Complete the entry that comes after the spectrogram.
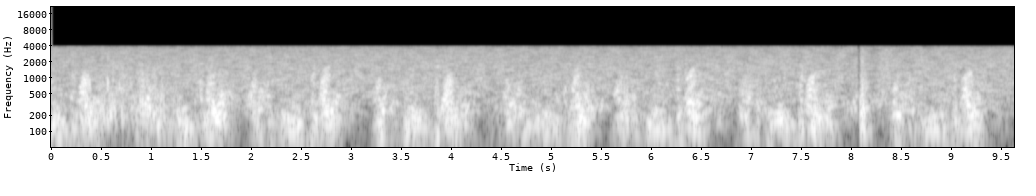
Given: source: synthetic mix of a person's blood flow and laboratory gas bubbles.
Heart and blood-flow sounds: Doppler ultrasound of blood flow; precordium
0.34-0.42 s: bubbles
0.49-1.17 s: bubbles
From the record:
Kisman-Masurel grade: 212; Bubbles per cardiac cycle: several, 3 to 8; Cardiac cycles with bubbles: 1 to 10%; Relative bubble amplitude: moderate (0.250 to 0.450); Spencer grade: 1 (occasional bubble signal discernible with the cardiac motion signal, with majority of cardiac periods free of bubbles); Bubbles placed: anywhere in the cardiac cycle

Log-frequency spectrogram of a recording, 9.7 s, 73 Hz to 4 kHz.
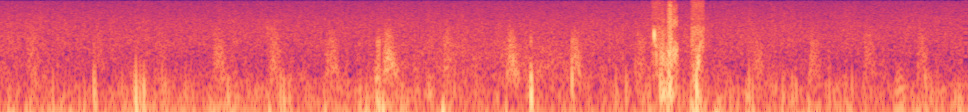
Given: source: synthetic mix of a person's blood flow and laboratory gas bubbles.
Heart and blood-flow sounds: Doppler ultrasound of blood flow; subclavian vein
6.54-6.81 s: bubbles
6.93-7.07 s: bubbles
From the record:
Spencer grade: 1 (occasional bubble signal discernible with the cardiac motion signal, with majority of cardiac periods free of bubbles); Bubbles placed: anywhere in the cardiac cycle

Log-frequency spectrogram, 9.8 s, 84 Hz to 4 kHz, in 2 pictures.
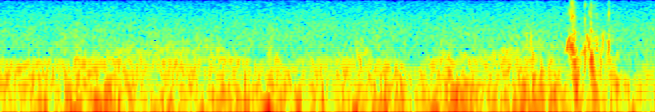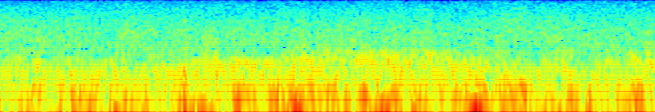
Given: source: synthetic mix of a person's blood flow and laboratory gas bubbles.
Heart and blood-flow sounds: Doppler ultrasound of blood flow; subclavian vein
3.81-4.65 s: bubbles
From the record:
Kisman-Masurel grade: 211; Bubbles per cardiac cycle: several, 3 to 8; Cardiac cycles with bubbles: 1 to 10%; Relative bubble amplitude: barely perceptible (0.100 to 0.250); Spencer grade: 1 (occasional bubble signal discernible with the cardiac motion signal, with majority of cardiac periods free of bubbles); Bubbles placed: anywhere in the cardiac cycle

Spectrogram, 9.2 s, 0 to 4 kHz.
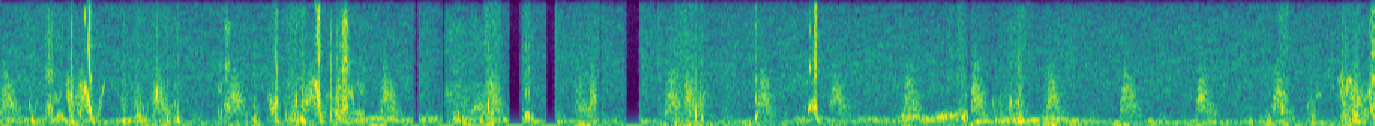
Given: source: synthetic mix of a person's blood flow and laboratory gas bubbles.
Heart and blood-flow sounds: Doppler ultrasound of blood flow; subclavian vein
0.16-0.70 s: bubbles
0.80-1.25 s: bubbles
1.45-1.56 s: bubbles
1.62-1.75 s: bubbles
1.78-2.44 s: bubbles
2.96-3.35 s: bubbles
3.47-3.60 s: bubbles
4.54-4.72 s: bubbles
5.00-5.08 s: bubbles
5.35-5.50 s: bubbles
6.39-6.47 s: bubbles
6.60-6.87 s: bubbles
8.39-8.49 s: bubbles
8.52-8.60 s: bubbles
8.70-8.81 s: bubbles
8.91-9.17 s: bubbles
From the record:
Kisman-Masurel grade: 233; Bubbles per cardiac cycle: several, 3 to 8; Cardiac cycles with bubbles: 50 to 99%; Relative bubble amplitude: loud (0.450 to 0.775); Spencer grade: 3 (all of the cardiac periods contain showers or single bubble signals, but not dominating or overriding the cardiac motion signals); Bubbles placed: anywhere in the cardiac cycle

